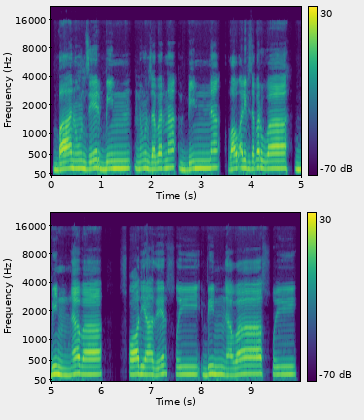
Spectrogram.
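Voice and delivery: بالنواصی built up syllable by syllable; spelling out. Shown as a demonstration. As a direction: spell it out slowly: بن نوا صی. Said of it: "بالنواصی میں با کو نون کے ساتھ ملایا جائے گا".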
